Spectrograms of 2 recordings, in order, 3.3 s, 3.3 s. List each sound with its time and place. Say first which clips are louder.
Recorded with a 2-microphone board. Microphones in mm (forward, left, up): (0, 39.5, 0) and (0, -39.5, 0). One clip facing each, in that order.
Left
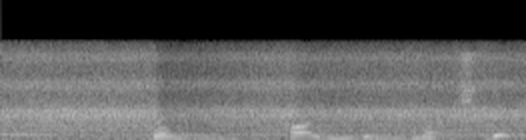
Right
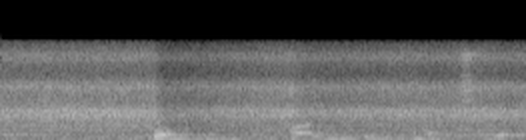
0.9 s a man speaking: right 1 dB; 20° left (ahead or behind), 2.5 m; by 3.2 s 65° left (ahead or behind), 2.5 m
